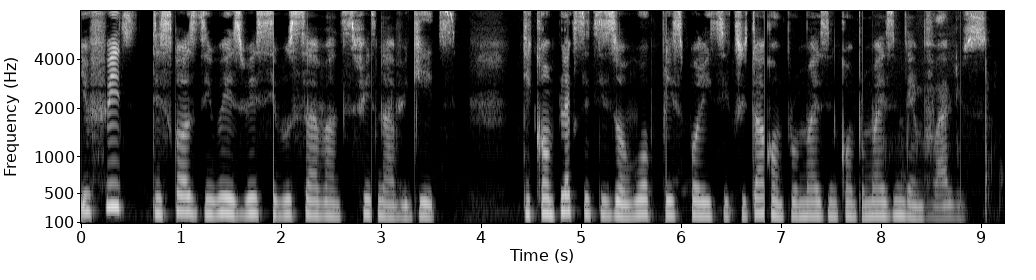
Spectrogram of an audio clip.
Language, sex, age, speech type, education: Nigerian Pidgin, female, 15-29, spontaneous, tertiary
